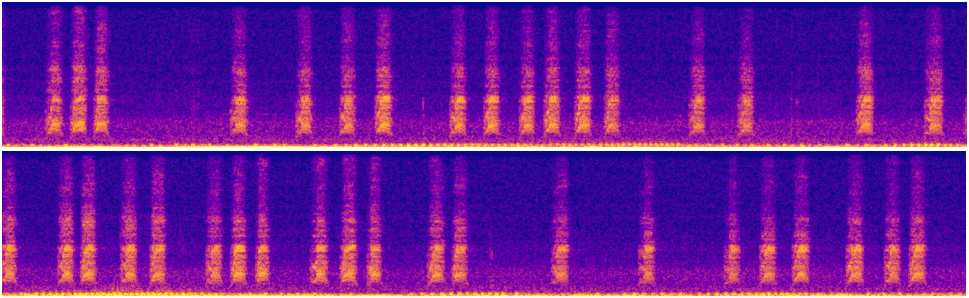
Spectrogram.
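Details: Sooty-headed bulbul at its nest, filmed by a camera placed at the nest: rapid, uneven bursts of short, sharp chipping notes, several per second, in small clusters over a steady low hum.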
